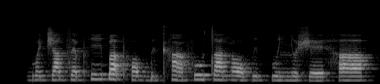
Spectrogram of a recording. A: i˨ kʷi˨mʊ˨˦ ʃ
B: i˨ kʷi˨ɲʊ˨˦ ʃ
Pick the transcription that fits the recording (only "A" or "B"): B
